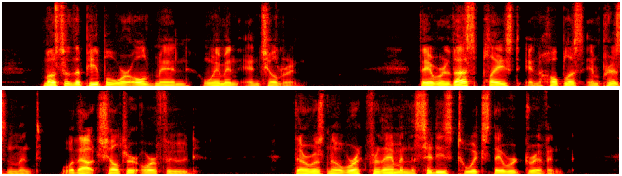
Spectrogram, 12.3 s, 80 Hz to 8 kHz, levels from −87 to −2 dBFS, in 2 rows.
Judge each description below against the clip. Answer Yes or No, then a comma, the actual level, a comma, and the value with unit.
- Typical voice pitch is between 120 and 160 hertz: No, low, 105 Hz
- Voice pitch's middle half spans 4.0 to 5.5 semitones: Yes, average, 4.5 semitones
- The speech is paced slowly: No, average, 170 wpm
